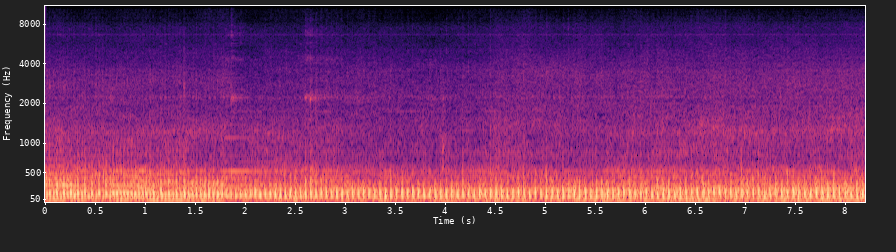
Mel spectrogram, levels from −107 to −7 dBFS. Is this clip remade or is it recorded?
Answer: remade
